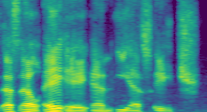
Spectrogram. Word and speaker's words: Slaanesh: Also, they must use soul stones so their souls aren't siphoned out of because of Slaanesh. Or Slaanesh. I don't know how you pronounce that word. It's Slaanesh.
